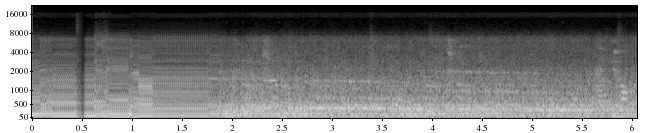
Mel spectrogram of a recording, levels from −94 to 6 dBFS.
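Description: From 0.02 to 1.88 s the sound takes on a rigid, metallic robotic quality from repeated short buffers, a steady 50 Hz buzz laid over the material while its broad shape still comes through. The likely cause is that new audio was arriving too slowly, so playback kept looping the most recent 20 ms block to fill the gaps. Most of that stretch is repeated audio rather than fresh signal, and that fixed 20 ms period is what imposes the constant 50 Hz pitch. Inside the same span, between 0.43 and 0.55 s, there is a short stall from a late packet. A packet missed its playout time, the jitter buffer ran dry, and the receiver held the last sound for 84 ms until the data turned up. Playback then picked up from exactly where it stopped, so nothing is lost, but that moment is audibly stretched and everything after it plays 84 ms later than before.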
